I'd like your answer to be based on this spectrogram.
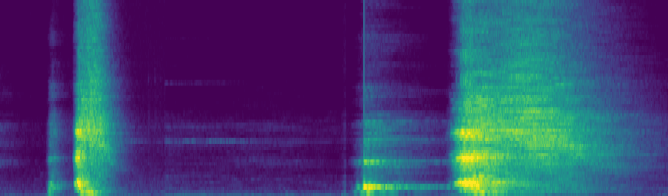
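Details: Two sneezes from an adult model, recorded with permission, each a brief voiced intake followed by a sharp, forceful burst of air; sneezing.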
